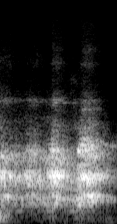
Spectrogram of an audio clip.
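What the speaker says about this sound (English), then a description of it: "my dog is super excited about this, so hopefully you can hear him barking in the background." A single dog gives a drawn-out whining bark, muffled and slightly distant in the background, rising twice in quick succession.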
